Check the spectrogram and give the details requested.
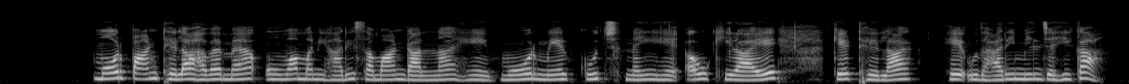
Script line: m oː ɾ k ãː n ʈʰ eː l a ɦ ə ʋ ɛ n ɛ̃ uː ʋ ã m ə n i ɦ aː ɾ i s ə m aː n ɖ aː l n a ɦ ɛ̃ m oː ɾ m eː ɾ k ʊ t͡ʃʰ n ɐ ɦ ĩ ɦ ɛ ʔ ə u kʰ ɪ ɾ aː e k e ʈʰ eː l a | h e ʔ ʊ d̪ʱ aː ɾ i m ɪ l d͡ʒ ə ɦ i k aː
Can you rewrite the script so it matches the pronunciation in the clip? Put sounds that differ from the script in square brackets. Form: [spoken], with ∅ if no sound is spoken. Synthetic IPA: m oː ɾ [p] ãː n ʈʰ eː l a ɦ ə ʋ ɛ [m] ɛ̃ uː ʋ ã m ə n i ɦ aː ɾ i s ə m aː n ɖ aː l n a ɦ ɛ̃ m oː ɾ m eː ɾ k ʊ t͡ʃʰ n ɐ ɦ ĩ ɦ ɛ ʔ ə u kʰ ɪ ɾ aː e k e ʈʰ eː l a | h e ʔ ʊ d̪ʱ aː ɾ i m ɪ l d͡ʒ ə ɦ i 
